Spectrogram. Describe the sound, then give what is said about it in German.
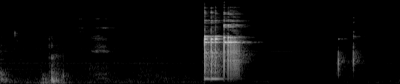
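Glasses clink together in a toast, one bright ringing chime that lingers briefly, followed by a couple of faint lighter taps amid quiet, with soft murmuring at the start. “Prost.”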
